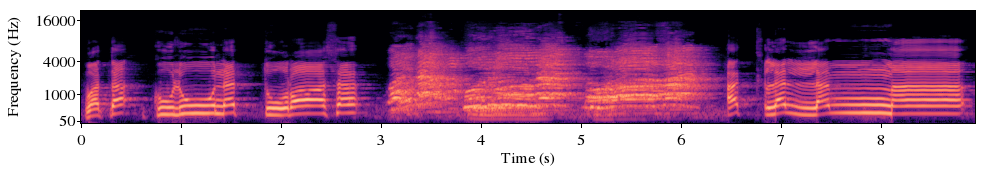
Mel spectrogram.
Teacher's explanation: اس کے بعد را ہے، را کو پر کریں گے کیونکہ اس پر زبر ہے اور ایک الف کھینچ کر بھی ادا کریں گے. آخر میں سا ہے، سا کی ادائیگی کلیئر ہونی چاہیے، سین سے نہیں بدلنا چاہیے. · آخر میں سا ہے، سا کی ادائیگی کلیئر ہونی چاہیے، سین سے نہیں بدلنا چاہیے. وَتَأْكُلُونَ التُّرَاثَ أَكْلًا لَمًّا.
